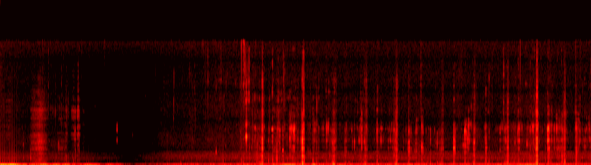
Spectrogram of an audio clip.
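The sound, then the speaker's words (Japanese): Chewing and eating with a spoon, a meal with crunchy cabbage: many soft crackly bites and wet chews over a steady background hiss, briefly quieter near the start. “お腹減ってたから、サジが止まらんね。まだまだ食べるあるよ。”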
